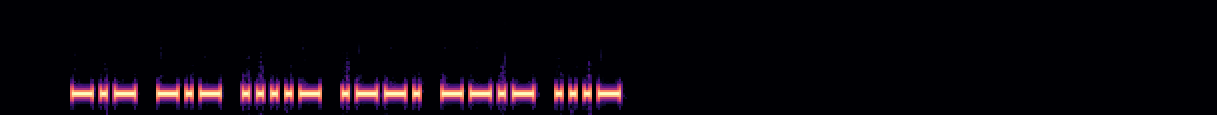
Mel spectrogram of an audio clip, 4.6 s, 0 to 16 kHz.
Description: Morse code, heard as a keyed tone, about 46 wpm, 700 Hz. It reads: KK4PQV
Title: USA Call Signs - 6 Characters - Repeated 2x - 45wpm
